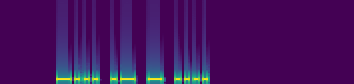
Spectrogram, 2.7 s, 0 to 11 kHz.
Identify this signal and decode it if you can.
Morse code, heard as a keyed tone, about 34 wpm, 700 Hz. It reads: BATH
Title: Top 1501-1750 Words 35wpm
